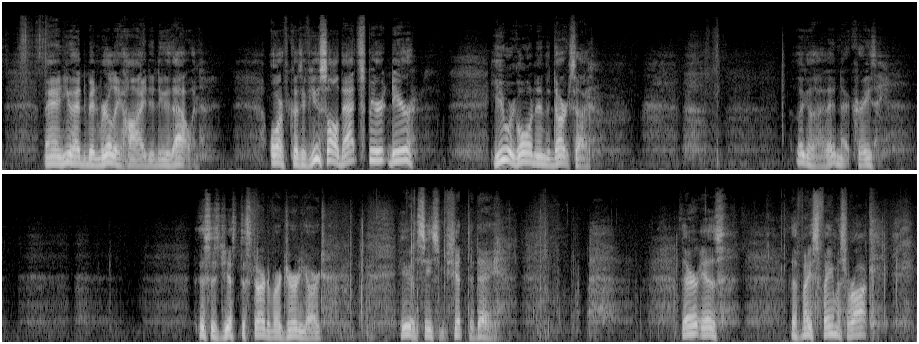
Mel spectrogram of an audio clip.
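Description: A man speaks calmly close by, in short phrases with pauses.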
